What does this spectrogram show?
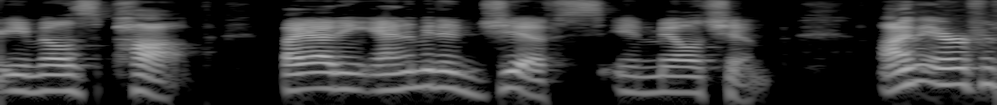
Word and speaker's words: GIF: And yes, it's pronounced GIF.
